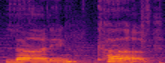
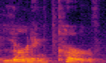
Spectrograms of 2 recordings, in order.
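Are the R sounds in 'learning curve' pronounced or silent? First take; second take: silent; pronounced. First: The R sounds are silent, British style. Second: The R sounds are pronounced, American style. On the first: The speaker calls it right. "Watch me very carefully" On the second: The speaker calls it wrong. "We do not say learning curve. If you do, you will sound American"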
